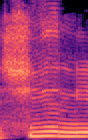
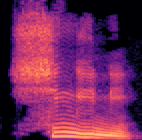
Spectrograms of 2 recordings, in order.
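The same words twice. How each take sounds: First: सिंहनी with no middle i; mistaken pronunciation. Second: सिंहिनी with a short middle i; correct pronunciation. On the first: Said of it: "है वो गलत है". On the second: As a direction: sound all three syllables of सिंहिनी. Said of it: "सिंह बनेगा". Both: Shown as a demonstration.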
